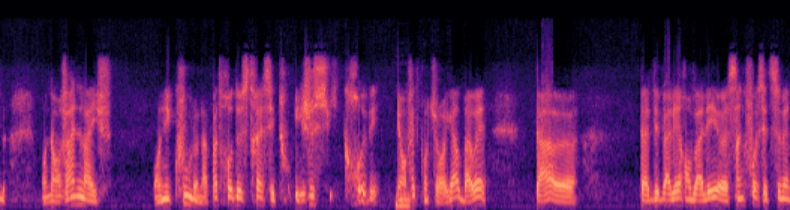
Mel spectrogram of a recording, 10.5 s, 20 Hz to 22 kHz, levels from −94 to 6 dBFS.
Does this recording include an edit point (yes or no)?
no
